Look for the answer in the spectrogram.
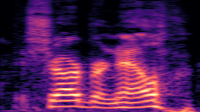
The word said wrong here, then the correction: Charbonnet: Charbonnet? I think it's Charbonnet is how you pronounce it.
